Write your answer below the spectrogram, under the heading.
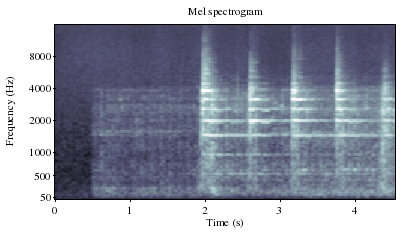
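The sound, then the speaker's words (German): A tram rolls by on rails, giving a steady whining hum under five evenly spaced metallic clacks as its wheels cross rail joints, each clack sharp and ringing before it fades. “Und was hören wir jetzt? Wir hören die Straßenbahn. Wir hören die Bahn.”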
